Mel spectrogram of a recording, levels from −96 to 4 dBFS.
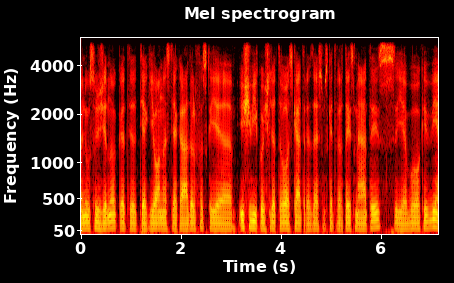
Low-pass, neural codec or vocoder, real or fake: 5.4 kHz; none; real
